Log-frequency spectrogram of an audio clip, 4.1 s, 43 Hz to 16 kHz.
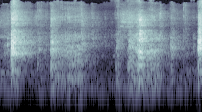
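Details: A young male dog, 10.5 months old, confronting an intruder in his kennel: sharp barks that trail into drawn-out, growling grumbles, repeated about every second or two.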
